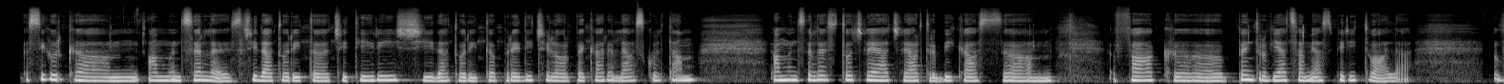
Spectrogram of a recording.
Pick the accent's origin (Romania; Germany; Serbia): Romania; Moldova Nouă, Caraș-Severin; born there; also born or lived in Orșova; orașul meu natal, Moldova Nouă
